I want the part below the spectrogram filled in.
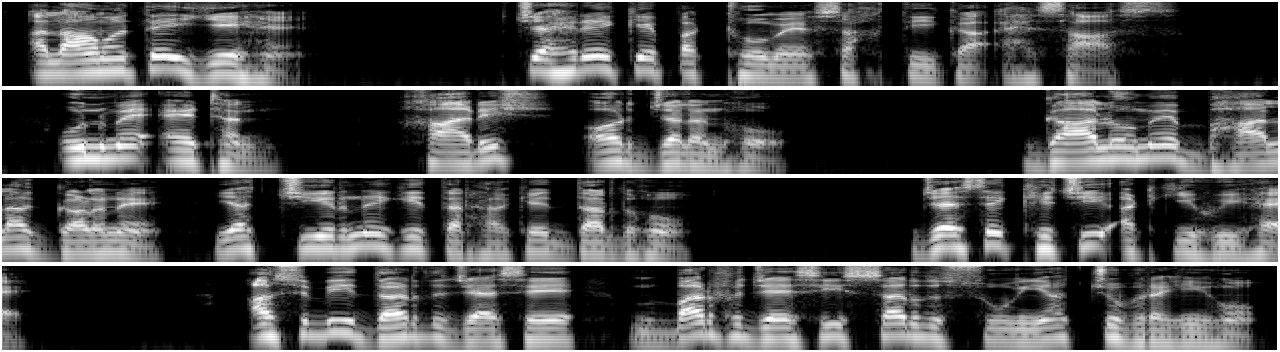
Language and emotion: Urdu, neutral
